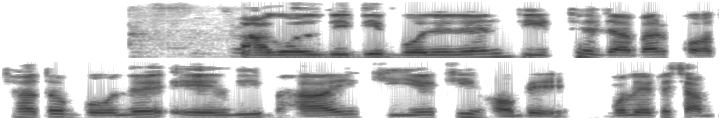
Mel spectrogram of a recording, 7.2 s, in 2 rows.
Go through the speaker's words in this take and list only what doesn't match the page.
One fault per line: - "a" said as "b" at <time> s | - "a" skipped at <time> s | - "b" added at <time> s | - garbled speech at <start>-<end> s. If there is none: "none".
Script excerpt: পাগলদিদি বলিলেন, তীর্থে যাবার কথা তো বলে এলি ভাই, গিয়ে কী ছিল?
- "ছিল" said as "হবে" at 6.0 s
